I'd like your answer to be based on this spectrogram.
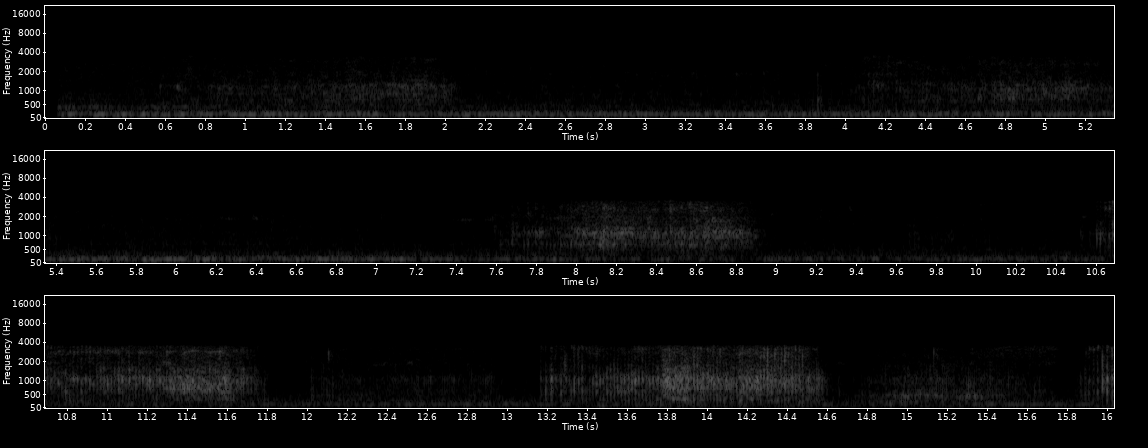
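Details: Very loud snoring during sleep, with recurring rough or harsh fluttering snore sounds on each breath about every three seconds.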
